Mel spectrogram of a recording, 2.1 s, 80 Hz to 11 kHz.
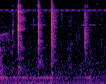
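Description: Four small, sharp clicks as the folding tripod legs in the handle of an L08 phone gimbal stabilizer are pulled open, the last a little apart from the first three.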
